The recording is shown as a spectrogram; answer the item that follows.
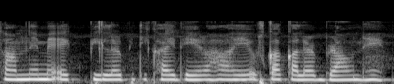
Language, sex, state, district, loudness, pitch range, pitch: Hindi, female, Arunachal Pradesh, Lower Dibang Valley, -12 LUFS, 215-225 Hz, 220 Hz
